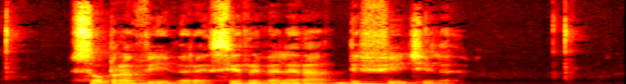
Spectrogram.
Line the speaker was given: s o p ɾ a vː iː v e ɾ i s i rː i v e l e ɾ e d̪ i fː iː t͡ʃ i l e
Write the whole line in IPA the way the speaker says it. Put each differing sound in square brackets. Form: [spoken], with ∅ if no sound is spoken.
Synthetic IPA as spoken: s o p ɾ a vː iː v e ɾ [e] s i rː i v e l e ɾ [a] d̪ i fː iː t͡ʃ i l e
